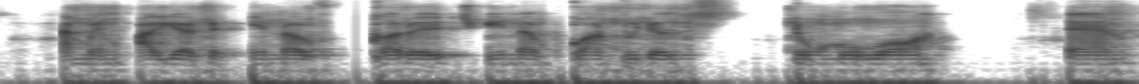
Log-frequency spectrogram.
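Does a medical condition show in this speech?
Yes: laryngectomy for vocal cord cancer, stage 4 vocal cord cancer; speaks with electrolarynx; stage 4 vocal cord cancer at 44, Dr. Kultup Patel surgery, tracheostomy, 30 radiotherapy in Ahmedabad; 25-26 years post cancer, breathes only through neck stoma, self-taught electrolarynx held under chin; lost natural voice, hoarse then whispering, wrote 3 months, robotic electrolarynx voice, no pitch or emotion.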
